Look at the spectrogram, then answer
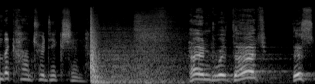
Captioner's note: gavel slam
